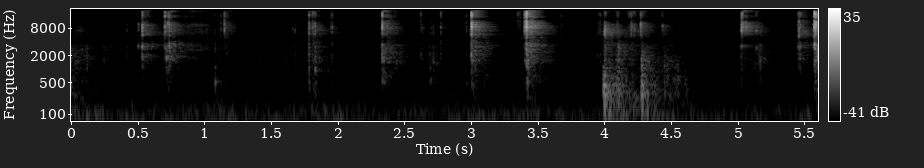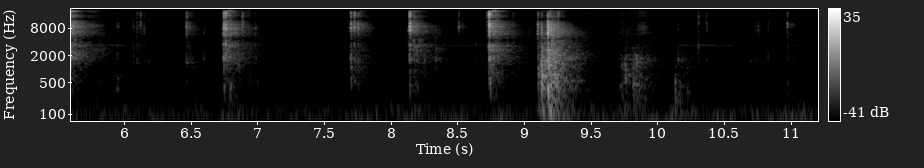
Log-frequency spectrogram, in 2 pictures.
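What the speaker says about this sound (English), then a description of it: "That's why I am gonna use some tape." Strips of tape pulled and pressed down while assembling a homemade paper dreidel craft, a series of short crackly rips and taps at close range, spaced irregularly with two louder tearing bursts, no talking.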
